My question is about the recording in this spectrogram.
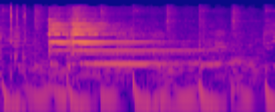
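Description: Background music with a steady beat, and a bright bell chime about a third of a second in that rings out for over a second: the notification-bell sound effect of a subscribe-button animation.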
